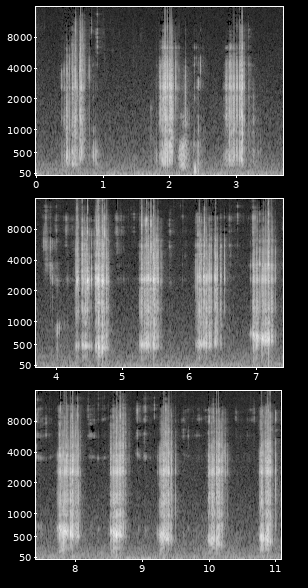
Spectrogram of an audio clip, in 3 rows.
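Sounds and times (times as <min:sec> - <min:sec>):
chewing crunchy fish eggs: 0:00.4 - 0:01.0, 0:01.8 - 0:11.0.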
